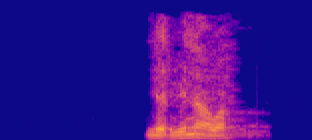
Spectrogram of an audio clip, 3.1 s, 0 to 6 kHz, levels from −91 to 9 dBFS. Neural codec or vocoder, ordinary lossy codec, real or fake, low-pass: none; MP3, 32 kbps; real; 5.4 kHz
